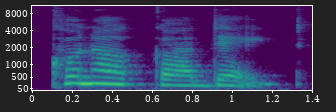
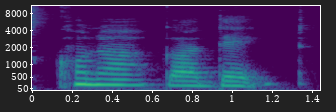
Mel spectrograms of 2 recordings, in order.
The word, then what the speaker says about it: Gonaqadet: the origin of the kunaka date and i just want to say that i apologize about my mispronunciation i'm not a clanket speaker but i think it's kona gaudet in a village somewhere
